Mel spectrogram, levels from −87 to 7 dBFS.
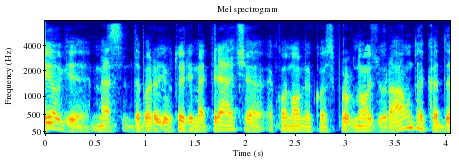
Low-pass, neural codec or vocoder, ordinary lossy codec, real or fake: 7.2 kHz; vocoder, 44.1 kHz, 128 mel bands, Pupu-Vocoder; AAC, 48 kbps; fake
